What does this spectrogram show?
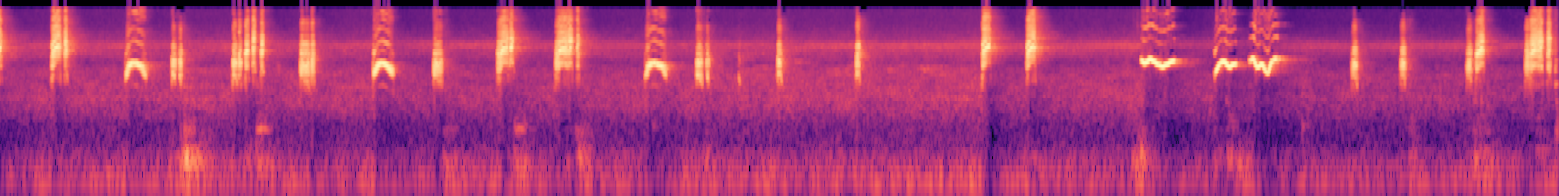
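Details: Male common rosefinch singing "chế cựa hai" style: rapid dry clicks and ticks repeated steadily, broken by arched whistled notes at intervals and a pair of wavering whistles near the end.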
